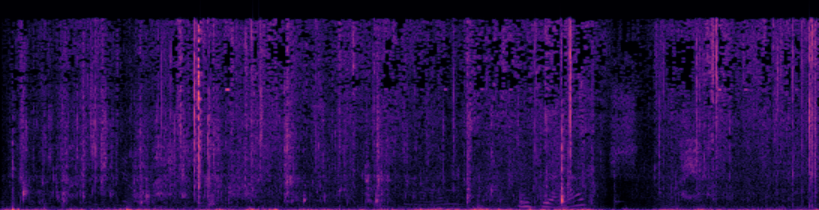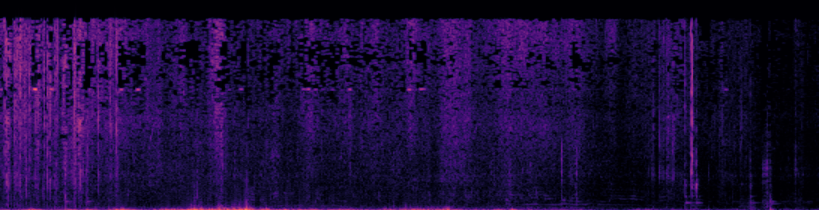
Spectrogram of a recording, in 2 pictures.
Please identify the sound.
Caballo caminando - Deltasona
nature, walking, Deltasona, hors, Birds, grass, elprat, airplanes, wind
